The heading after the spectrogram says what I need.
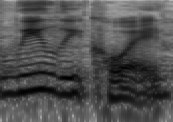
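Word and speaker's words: lilikoi: this one in Hawaii passion fruit um is pronounced Lely Koy oh that's beautiful I know I kept seeing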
